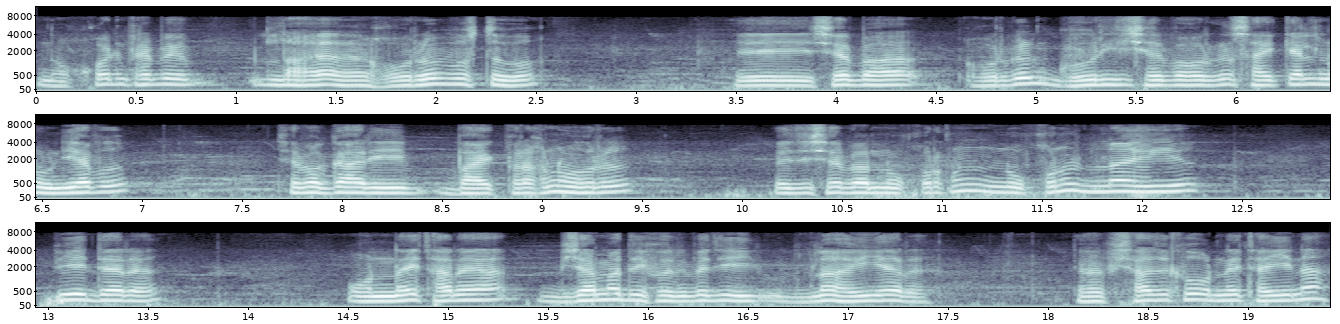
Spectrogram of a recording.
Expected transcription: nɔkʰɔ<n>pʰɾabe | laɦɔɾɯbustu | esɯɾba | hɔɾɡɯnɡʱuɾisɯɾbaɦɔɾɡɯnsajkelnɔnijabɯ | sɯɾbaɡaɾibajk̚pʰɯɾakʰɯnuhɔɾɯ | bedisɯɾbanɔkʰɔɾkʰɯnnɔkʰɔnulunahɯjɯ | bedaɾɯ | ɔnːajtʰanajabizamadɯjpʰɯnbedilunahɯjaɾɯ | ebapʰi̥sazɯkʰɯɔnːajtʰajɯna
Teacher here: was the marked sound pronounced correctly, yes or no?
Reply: yes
